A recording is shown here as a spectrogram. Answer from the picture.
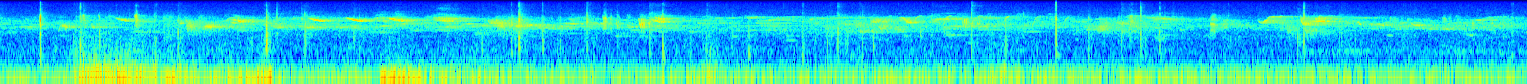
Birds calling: Iiwi (Drepanis coccinea), Omao (Myadestes obscurus), Hawaii Amakihi (Chlorodrepanis virens)

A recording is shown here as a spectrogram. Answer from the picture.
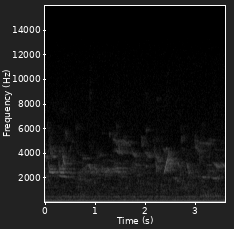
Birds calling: Apapane (Himatione sanguinea)

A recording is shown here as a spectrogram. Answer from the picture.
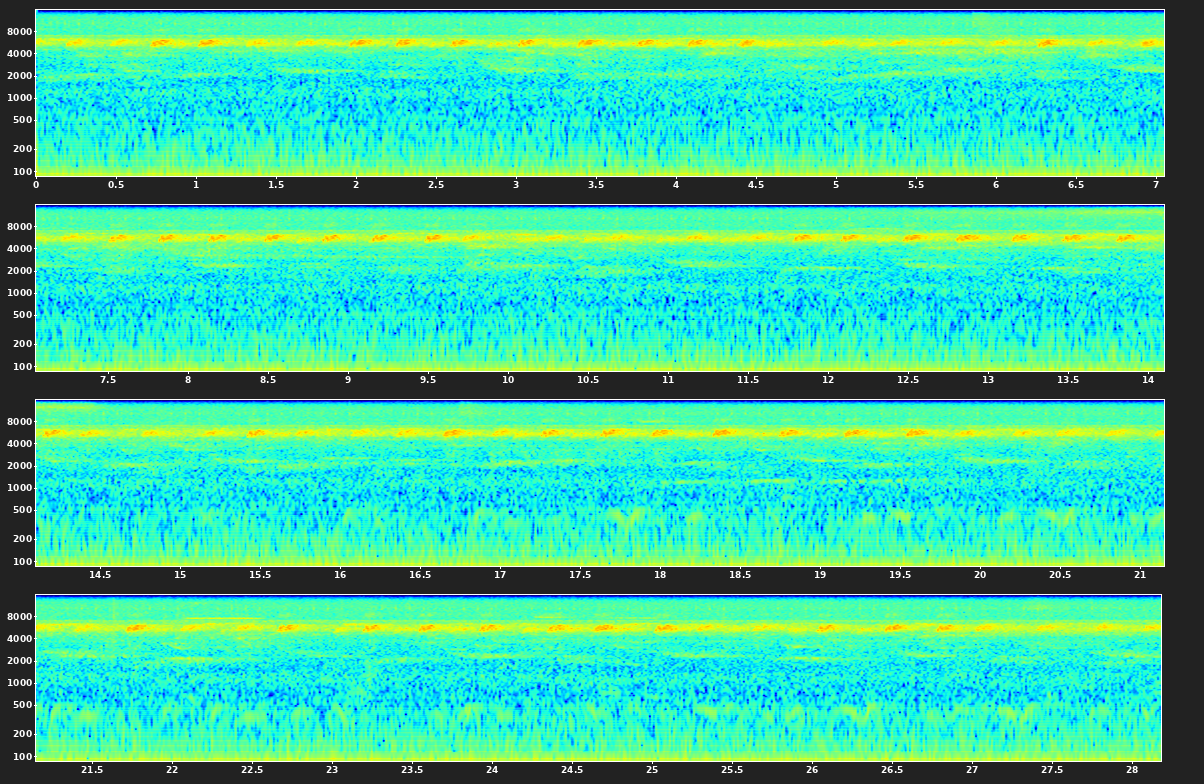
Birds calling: Russet-backed Oropendola (Psarocolius angustifrons), Horned Screamer (Anhima cornuta), Chestnut-winged Foliage-gleaner (Dendroma erythroptera), Hauxwell's Thrush (Turdus hauxwelli), Undulated Tinamou (Crypturellus undulatus)

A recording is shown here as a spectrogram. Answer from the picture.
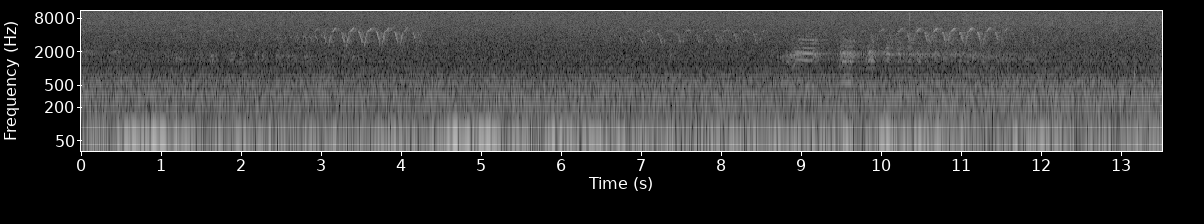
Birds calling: Erckel's Francolin (Pternistis erckelii), Hawaii Amakihi (Chlorodrepanis virens)

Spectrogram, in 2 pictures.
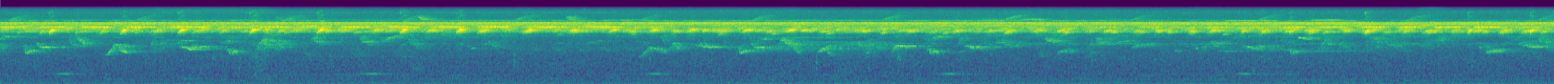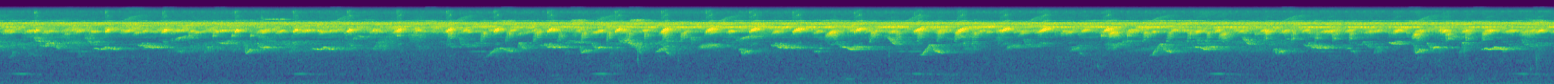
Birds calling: Black-faced Antthrush (Formicarius analis), Black-billed Thrush (Turdus ignobilis), Plumbeous Antbird (Myrmelastes hyperythrus), Ruddy Quail-Dove (Geotrygon montana), Screaming Piha (Lipaugus vociferans), White-rumped Sirystes (Sirystes albocinereus)

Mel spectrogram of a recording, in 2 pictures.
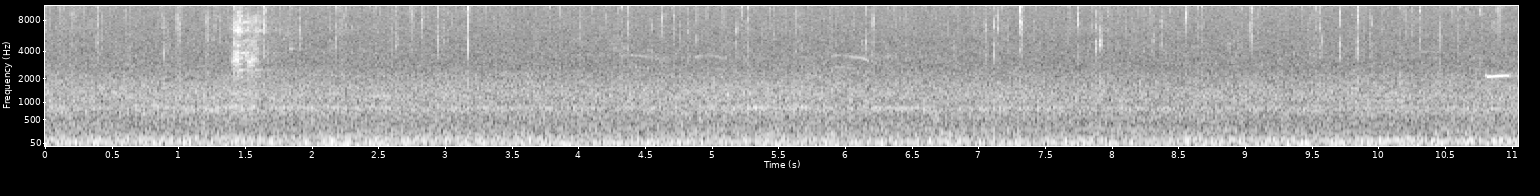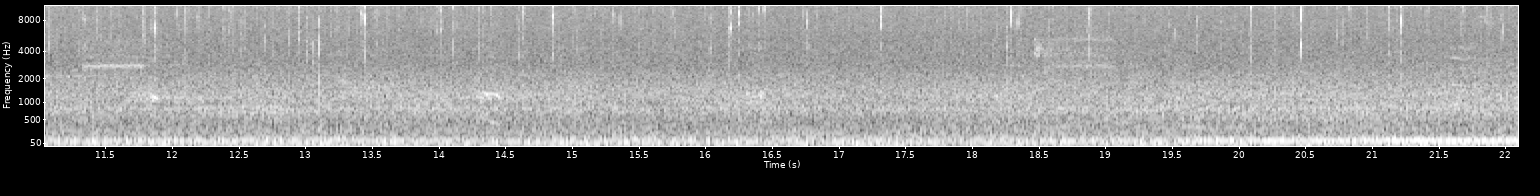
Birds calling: Common Grackle (Quiscalus quiscula), Blue Jay (Cyanocitta cristata), Canada Goose (Branta canadensis), Red-winged Blackbird (Agelaius phoeniceus)

